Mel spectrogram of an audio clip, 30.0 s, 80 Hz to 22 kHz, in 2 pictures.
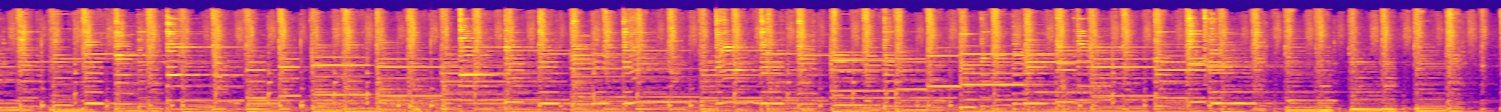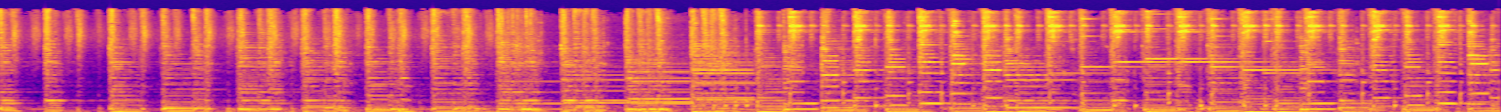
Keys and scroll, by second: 3.0-4.8 typing.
